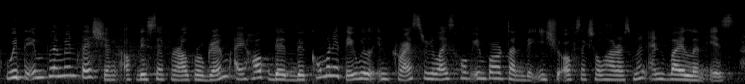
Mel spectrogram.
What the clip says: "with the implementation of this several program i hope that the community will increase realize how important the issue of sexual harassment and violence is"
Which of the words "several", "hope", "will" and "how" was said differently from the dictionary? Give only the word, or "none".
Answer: several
